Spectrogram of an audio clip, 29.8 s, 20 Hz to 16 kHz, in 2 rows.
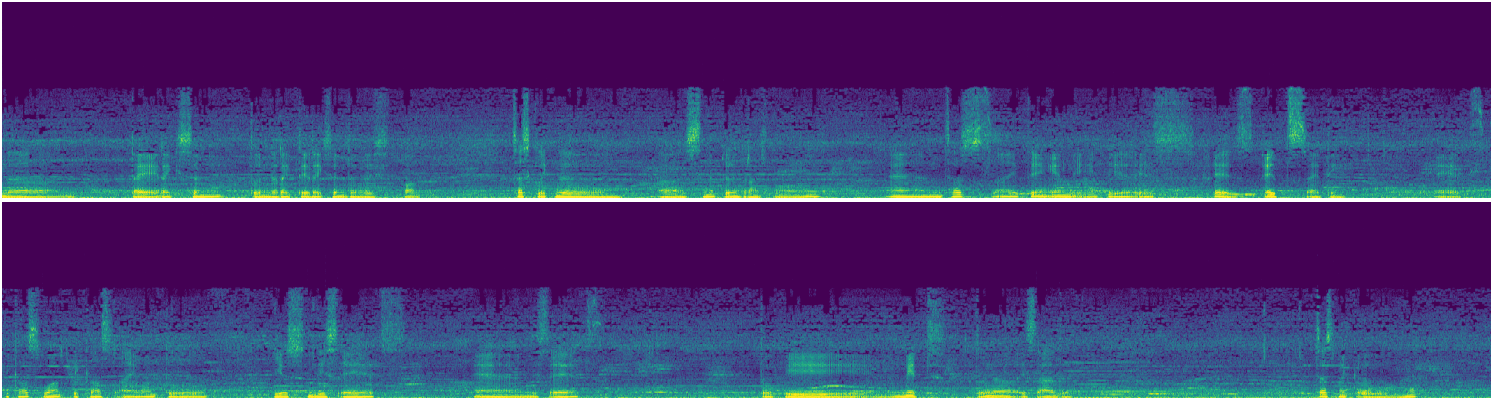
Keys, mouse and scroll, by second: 7.3-10.6 drag, 15.4-23.4 middle drag, 27.8 middle drag, 28.2-29.3 middle drag.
